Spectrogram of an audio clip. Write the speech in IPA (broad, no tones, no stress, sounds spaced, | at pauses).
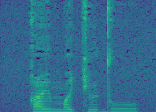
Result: q e m ɐ c ʉ d u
